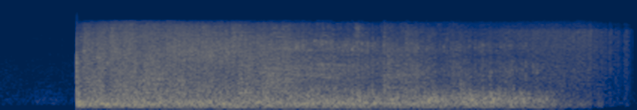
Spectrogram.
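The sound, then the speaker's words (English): Dynamite explosion sound effect: one sudden, loud boom that swells into a dense, rumbling roar, holds for about three seconds and then quickly dies away. “Boom goes that dynamite. Finally, first time tonight, I was waiting for somebody to make that dynamite go off.”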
